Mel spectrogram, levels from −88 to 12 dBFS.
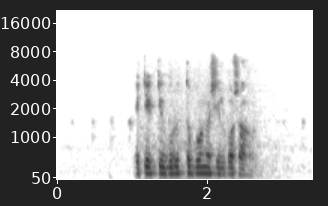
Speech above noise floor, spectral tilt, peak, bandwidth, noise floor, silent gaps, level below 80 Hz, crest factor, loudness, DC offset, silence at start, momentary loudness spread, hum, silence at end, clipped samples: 56 dB; -7.5 dB/octave; -2 dBFS; 7.6 kHz; -73 dBFS; none; -56 dBFS; 18 dB; -18 LUFS; under 0.1%; 1.05 s; 10 LU; none; 0.8 s; under 0.1%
